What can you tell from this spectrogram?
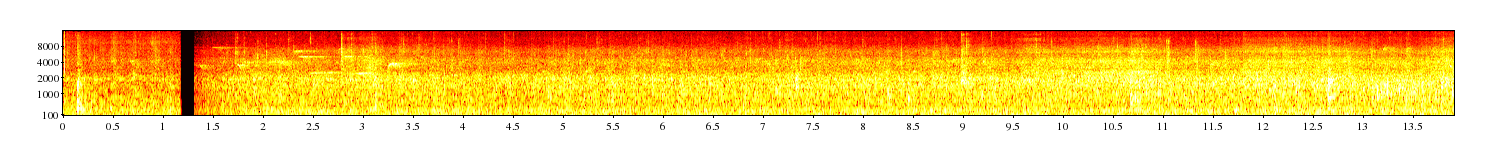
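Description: Steady rain falling on wet gravel and puddles, with runoff water running over the ground. The sound cuts out briefly about a second in.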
